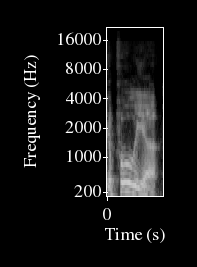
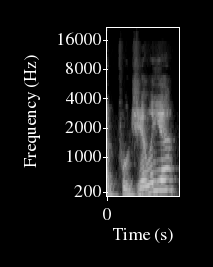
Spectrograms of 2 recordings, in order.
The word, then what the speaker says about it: Apulia: Just like Apulia. People were like, what does that mean? A pugilia? You know, because the G's in it. That's the region where my people are from, Apulia. Like, people will see it and they'll be like, Pugilia? What's that?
